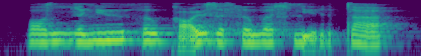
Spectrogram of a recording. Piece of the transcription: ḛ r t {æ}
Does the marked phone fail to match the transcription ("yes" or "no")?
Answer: yes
